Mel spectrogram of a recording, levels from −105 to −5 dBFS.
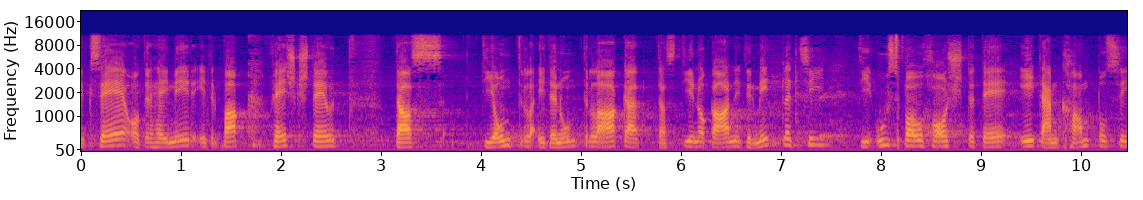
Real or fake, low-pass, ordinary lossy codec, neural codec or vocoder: real; 10.8 kHz; none; none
